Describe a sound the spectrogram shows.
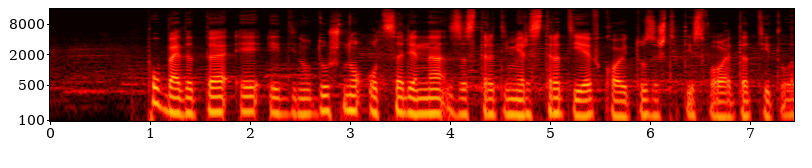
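A man announces loudly over a loudspeaker in an echoing hall.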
